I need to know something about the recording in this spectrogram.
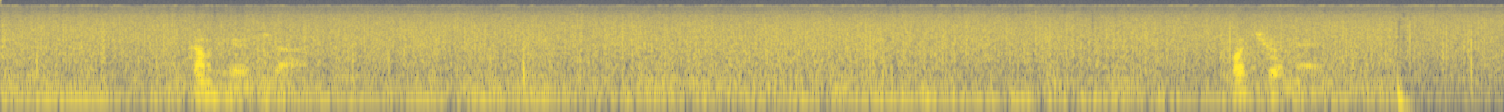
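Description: A woman speaks firmly.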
